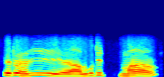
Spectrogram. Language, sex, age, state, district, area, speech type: Assamese, male, 45-60, Assam, Sivasagar, rural, conversation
